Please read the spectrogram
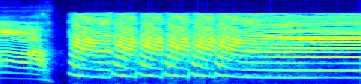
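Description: DJ air-horn sound effect: after a short break, a rapid run of short horn blasts runs into one long held blast.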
